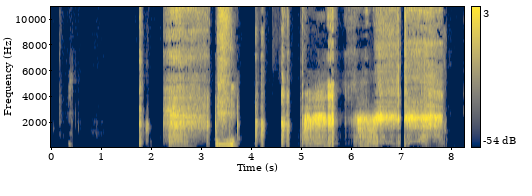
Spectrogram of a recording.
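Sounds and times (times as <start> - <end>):
voice imitating a dog's fart with spluttering bursts: 1.7 - 3.4, 4.0 - 7.9.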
